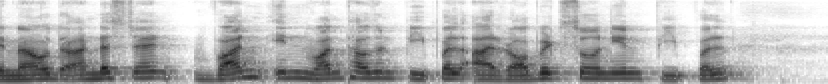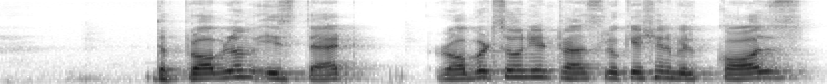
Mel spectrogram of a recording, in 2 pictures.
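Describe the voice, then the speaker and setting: A man lecturing in an explanatory science lesson, didactic, posing questions and then answering them himself. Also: on the high side. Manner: didactic, asks and answers his own questions.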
